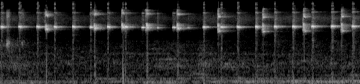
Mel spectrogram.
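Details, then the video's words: Lovebird from a keeper's own collection, recorded to call other lovebirds and spur them into long chattering (ngekek): shrill, very high chirps fired rapidly, several each second in an uneven stream, with a faint low hum underneath. "suara lovebird memangil kawan"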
